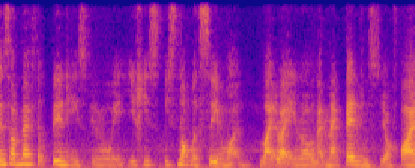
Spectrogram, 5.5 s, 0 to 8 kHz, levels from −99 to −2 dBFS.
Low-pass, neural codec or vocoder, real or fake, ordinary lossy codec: none; codec, 16 kHz, 0.5 kbps, FunCodec, trained on LibriTTS, 25 frames a second; fake; none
